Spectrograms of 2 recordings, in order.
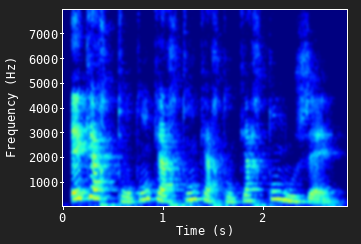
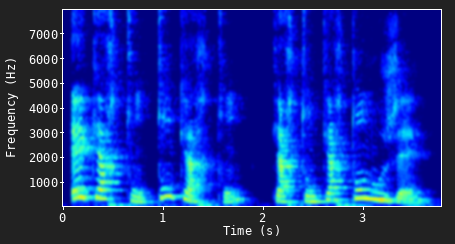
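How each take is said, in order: First: The phrase is spoken at moderate speed. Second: The phrase is spoken slowly. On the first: "un petit peu plus vite" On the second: "on la répète lentement"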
